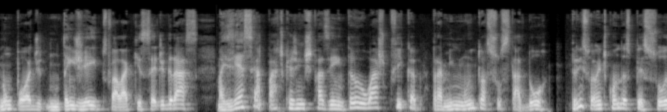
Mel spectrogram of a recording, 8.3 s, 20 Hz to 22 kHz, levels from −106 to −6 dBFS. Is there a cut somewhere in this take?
yes; 2 cuts; at 1.3 s, 3.9 s

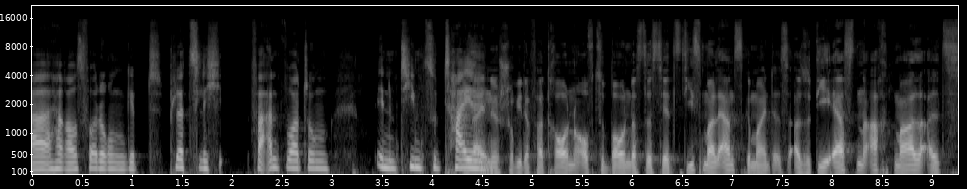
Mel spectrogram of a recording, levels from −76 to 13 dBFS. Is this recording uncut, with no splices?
no; 2 cuts; at 4.8 s, 7.8 s

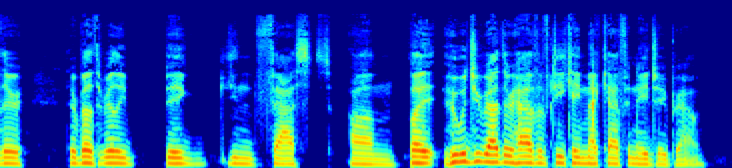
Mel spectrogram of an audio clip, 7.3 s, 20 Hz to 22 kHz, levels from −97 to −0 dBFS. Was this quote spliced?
yes; 1 cut; at 4.0 s

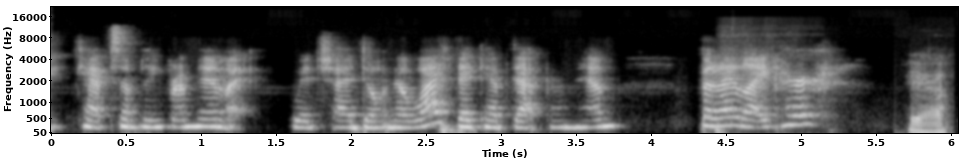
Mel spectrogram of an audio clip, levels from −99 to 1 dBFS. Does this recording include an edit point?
no; 0 cuts

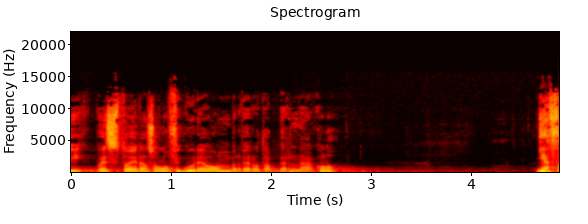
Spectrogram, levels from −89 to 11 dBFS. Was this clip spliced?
yes; 1 cut; at 1.7 s

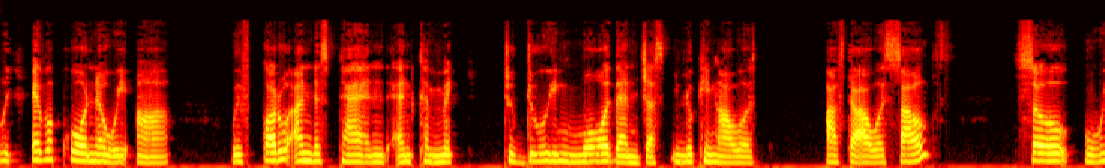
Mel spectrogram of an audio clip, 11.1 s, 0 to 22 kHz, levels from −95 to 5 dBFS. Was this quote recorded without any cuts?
yes; 0 cuts

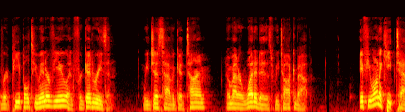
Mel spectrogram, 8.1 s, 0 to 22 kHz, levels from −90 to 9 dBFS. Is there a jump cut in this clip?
no; 0 cuts

